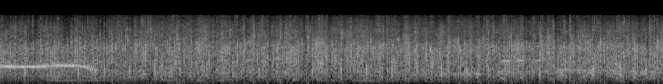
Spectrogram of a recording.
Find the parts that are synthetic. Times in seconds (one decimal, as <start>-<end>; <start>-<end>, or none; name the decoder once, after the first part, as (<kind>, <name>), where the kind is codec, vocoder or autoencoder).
1.8-2.3 (autoencoder, DAC-VAE); 3.2-4.8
